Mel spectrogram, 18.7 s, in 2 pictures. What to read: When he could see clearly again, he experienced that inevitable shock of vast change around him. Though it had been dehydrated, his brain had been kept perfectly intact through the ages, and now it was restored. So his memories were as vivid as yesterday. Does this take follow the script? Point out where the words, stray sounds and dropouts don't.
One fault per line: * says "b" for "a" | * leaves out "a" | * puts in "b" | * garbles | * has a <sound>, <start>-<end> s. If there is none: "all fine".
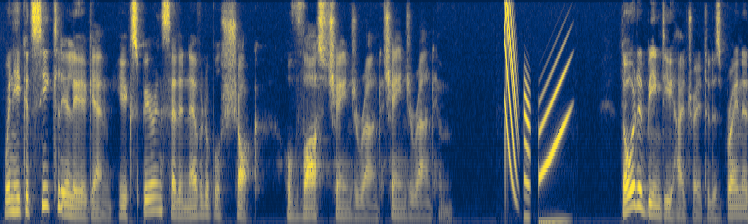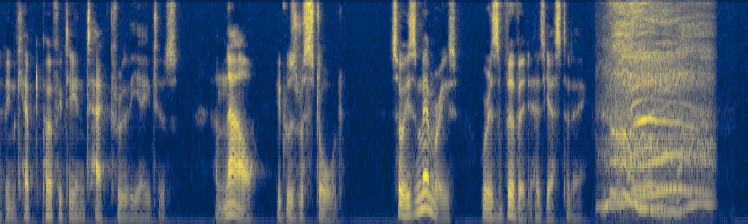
* puts in "change around"
* has a chirp, 6.3-7.2 s
* has a breath, 16.8-18.3 s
